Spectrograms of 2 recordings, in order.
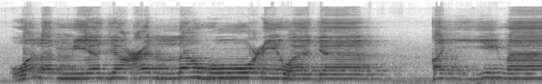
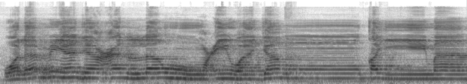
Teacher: saktah berhenti sejenak tanpa bernapas, kira-kira 2 ketukan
